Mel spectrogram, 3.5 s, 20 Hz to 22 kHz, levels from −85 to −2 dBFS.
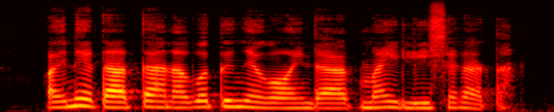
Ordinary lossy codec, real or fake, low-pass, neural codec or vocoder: none; fake; none; codec, 44.1 kHz, 3.4 kbps, Pupu-Codec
